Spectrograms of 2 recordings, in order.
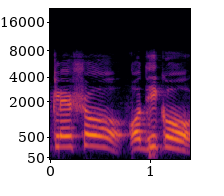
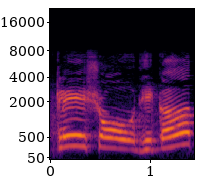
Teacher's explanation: করলে হবে না ক্লেশ অধিক এরকম বললে হবে না এই যে ক্লেশ উচ্চারণ করার সাথে সাথে যে একটা অ চলে আসছে সেই অটাকে এখানে টান দিয়ে উচ্চারণ করতে হবে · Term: লুপ্ত অ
